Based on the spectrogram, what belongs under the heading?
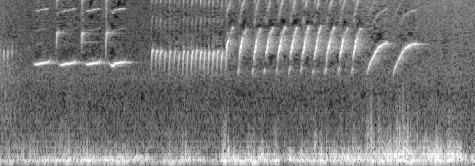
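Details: Canary song meant to tutor young canaries and prompt silent ones: clipped flat whistled notes in quick series, a run of rising chirps about four a second, then two looping whistles, over steady low rumbling background noise.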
